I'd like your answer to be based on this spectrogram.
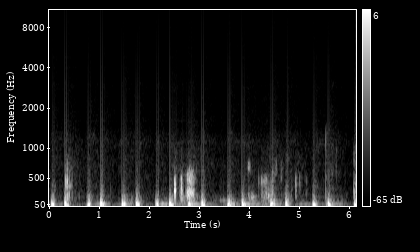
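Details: Recording across the whole digestive process from stomach to intestines: regular low heartbeat thumps with soft gurgles and rumbles between them; normal bowel sounds with heartbeat.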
